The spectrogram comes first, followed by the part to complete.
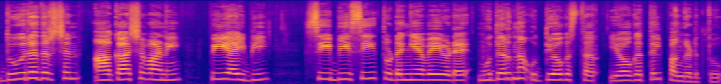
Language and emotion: Malayalam, neutral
